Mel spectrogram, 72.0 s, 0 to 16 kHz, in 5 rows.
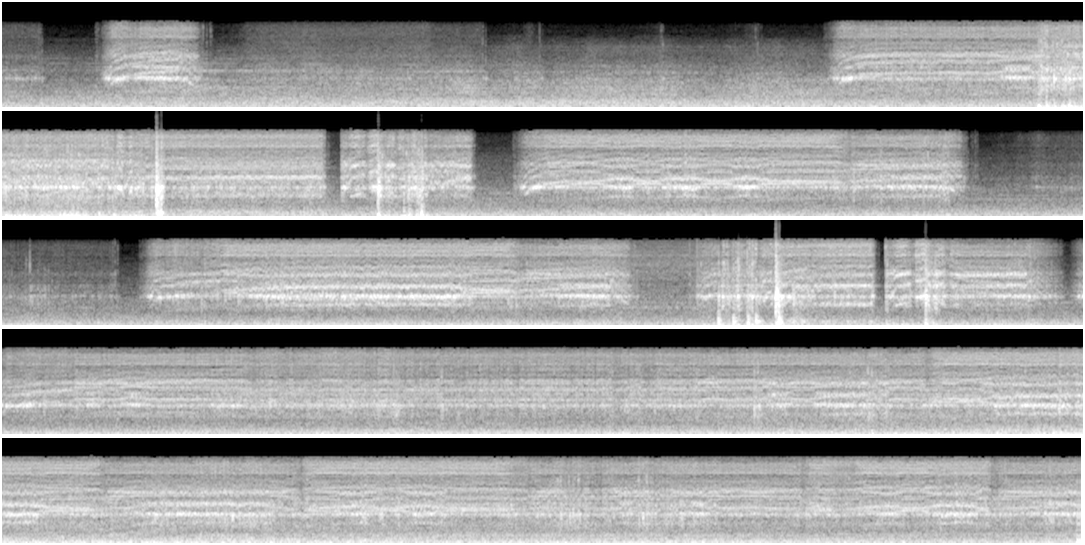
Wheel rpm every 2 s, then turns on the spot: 30, 60, 20, 10, 0, 30, 160, 150, 180, 160, 120, 150, 160, 100, 10, 60, 160, 160, 110, 110, 180, 110, 150, 160, 160, 160, 160, 160, 160, 160, 160, 160, 160, 160, 160, 160.
2-8 20-22 28-30 42-44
